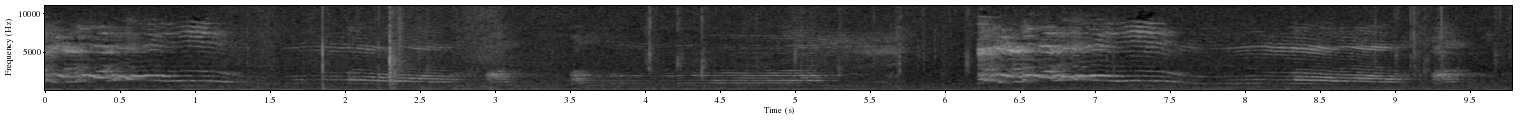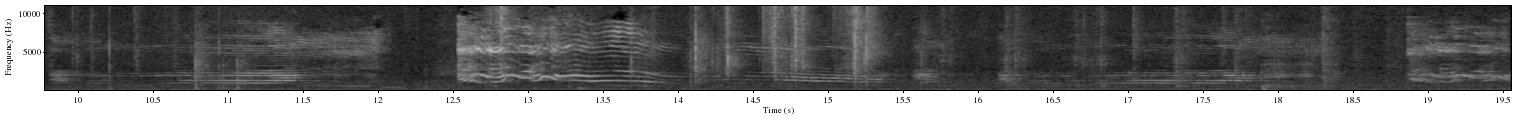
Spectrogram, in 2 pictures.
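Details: Domestic cats reacting to the sound of a dog barking, indoors; a run of high, harmonic meows with falling and wavering pitch, several close together, some overlapping, with short sharp knocks and a low steady hum behind.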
